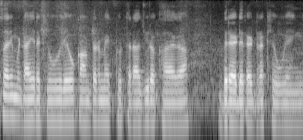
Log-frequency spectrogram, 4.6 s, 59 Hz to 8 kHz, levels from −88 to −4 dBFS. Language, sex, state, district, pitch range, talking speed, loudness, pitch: Hindi, male, Madhya Pradesh, Katni, 110-120 Hz, 250 wpm, -18 LUFS, 115 Hz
